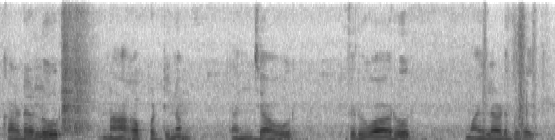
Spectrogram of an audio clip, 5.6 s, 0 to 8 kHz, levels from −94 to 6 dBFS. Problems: background sounds at intervals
